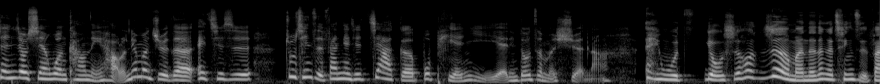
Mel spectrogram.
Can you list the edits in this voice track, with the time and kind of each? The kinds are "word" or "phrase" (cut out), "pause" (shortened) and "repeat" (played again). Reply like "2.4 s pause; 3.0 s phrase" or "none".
none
